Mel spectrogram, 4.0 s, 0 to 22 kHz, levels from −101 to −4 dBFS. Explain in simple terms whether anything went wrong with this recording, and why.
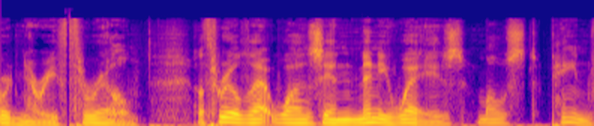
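Two things go wrong in this speech clip. First, a corrupt frame muted: from 0.41 to 0.47 s the sound cuts to dead silence for about 60 ms, then comes straight back. Part of the compressed data was damaged, the player couldn't decode it, and it played silence in its place. The gap fits two lost frames. Unlike a dropout that shifts the timing, the speech resumes exactly on schedule.

Second, a sudden gain jump: at 2.77 s the whole sound drops to a noticeably lower volume in a single instant and stays there until the clip ends. The speech and the background noise drop together, which is how you tell this from a speaker simply talking more softly. The cause is likely a volume setting applied all at once instead of being faded in smoothly.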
